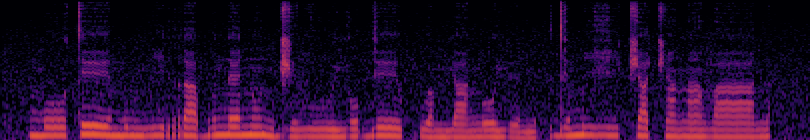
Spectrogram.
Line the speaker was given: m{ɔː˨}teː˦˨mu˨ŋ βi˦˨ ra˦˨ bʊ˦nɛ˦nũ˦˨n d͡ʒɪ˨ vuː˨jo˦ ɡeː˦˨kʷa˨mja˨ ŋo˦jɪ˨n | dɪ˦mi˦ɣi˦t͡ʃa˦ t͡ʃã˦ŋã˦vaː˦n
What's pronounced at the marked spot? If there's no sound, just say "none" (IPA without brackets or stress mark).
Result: oː˨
